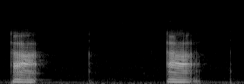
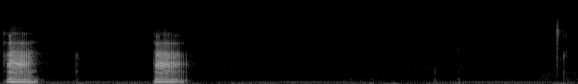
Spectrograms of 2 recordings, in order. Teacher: the hamza acts as the glottal stop in Arabic, and you should feel a slight blocking of the bottom of your throat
